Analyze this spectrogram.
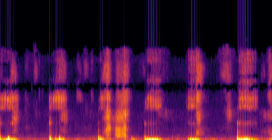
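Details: A gray Russian Blue cat purrs while licking a person's hand and kneading on their stomach; low rumbling pulses repeat about once a second, with rustling touches between them.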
